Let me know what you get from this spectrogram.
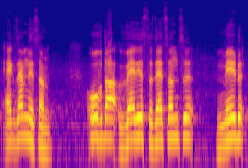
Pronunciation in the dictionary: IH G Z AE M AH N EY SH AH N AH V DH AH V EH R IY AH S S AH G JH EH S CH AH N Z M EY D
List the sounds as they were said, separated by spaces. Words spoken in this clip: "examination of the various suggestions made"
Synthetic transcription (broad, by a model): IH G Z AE M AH N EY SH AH N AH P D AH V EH R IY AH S S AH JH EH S AH N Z M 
